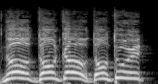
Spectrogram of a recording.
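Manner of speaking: high, loud panicked begging; acted frantic Javier; retold desperate plea. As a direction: cry out high to stop someone leaving.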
